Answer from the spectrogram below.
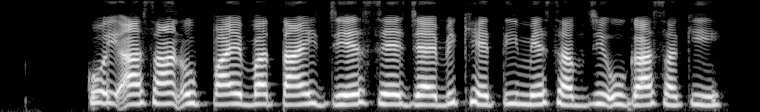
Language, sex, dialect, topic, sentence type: Magahi, female, Western, agriculture, question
